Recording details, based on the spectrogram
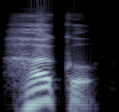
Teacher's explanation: ह को, क्योंकि ह इन सबसे पहले की आवाज है। ये वो ध्वनि है जो सीधे हमारे स्वर यंत्र यानी काकल से निकलती है, बिना जीभ या होठों की मदद के। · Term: काकल्य वर्ण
